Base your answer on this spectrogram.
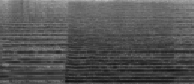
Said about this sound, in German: Das ging ja gerade noch mal gut. Der Kapitän lässt vor Freude die Schiffssirene pfeifen.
